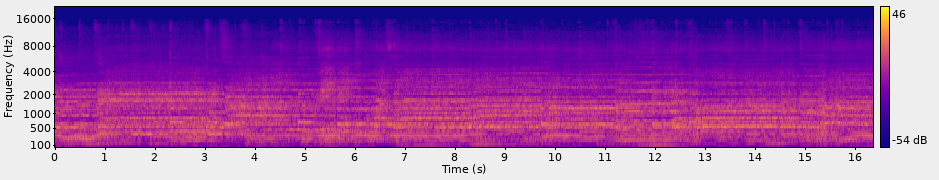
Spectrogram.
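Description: A large mixed choir of women's and men's voices singing a gospel hymn, loud and full, in long held notes.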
